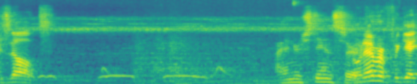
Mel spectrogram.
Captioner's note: owl hooting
